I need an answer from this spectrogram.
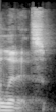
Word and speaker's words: Lititz: Anyway, back to Lidditz, which is spelled L I T I TZ.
